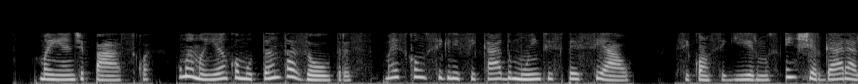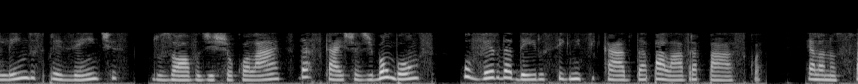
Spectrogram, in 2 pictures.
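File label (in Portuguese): PASCOA FAMILIA feminino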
